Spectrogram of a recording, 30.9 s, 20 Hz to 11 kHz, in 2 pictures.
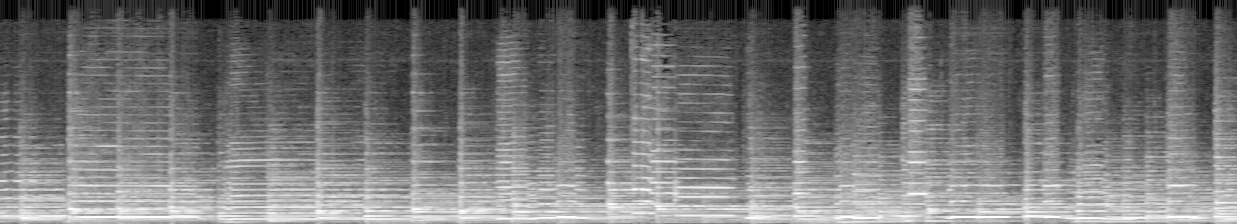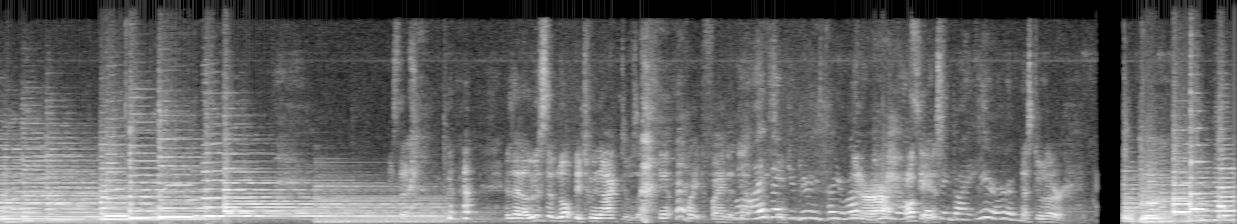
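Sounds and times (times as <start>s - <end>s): clarinet melody: 0.0s - 20.6s, 29.6s - 30.9s
piano chords: 0.0s - 27.2s, 29.6s - 30.9s.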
